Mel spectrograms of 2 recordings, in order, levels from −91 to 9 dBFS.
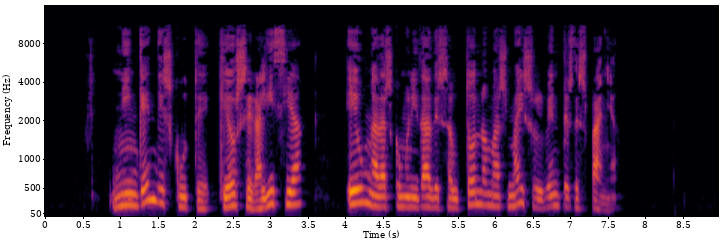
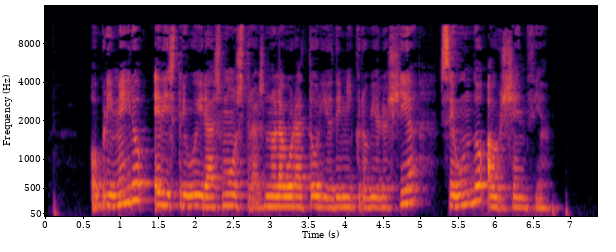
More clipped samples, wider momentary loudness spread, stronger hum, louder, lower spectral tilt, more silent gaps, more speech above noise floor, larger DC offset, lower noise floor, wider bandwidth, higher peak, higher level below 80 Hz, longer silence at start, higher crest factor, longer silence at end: neither; about the same, 10 LU vs 9 LU; neither; second, -27 LUFS vs -21 LUFS; about the same, -4.5 dB/octave vs -4 dB/octave; neither; first, 60 dB vs 29 dB; neither; first, -86 dBFS vs -50 dBFS; about the same, 11.5 kHz vs 11.5 kHz; second, -8 dBFS vs -2 dBFS; second, -82 dBFS vs -56 dBFS; first, 0.9 s vs 0.1 s; about the same, 20 dB vs 20 dB; first, 1.4 s vs 0.4 s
